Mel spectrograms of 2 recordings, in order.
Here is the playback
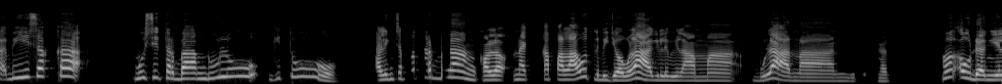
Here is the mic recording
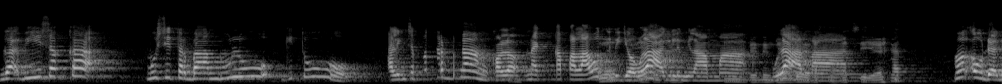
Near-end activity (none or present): present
